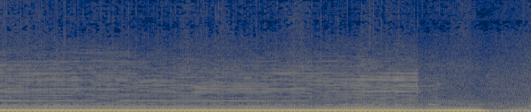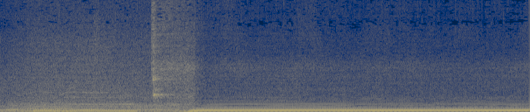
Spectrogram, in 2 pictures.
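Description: Cruise ship's horn sounding long, deep blasts: one held to about five seconds in, a brief fainter tone after it, then a second long blast starting about seven seconds in.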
